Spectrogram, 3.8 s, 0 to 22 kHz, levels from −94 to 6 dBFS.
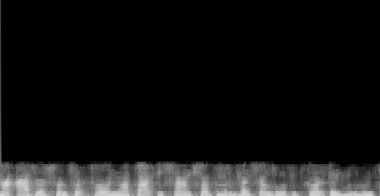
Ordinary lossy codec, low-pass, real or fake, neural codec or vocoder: none; 3.6 kHz; fake; codec, 44.1 kHz, 1.7 kbps, Pupu-Codec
